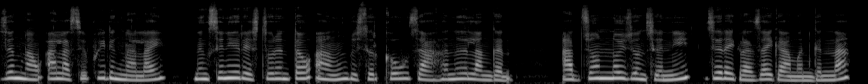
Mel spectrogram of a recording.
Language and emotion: Bodo, neutral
